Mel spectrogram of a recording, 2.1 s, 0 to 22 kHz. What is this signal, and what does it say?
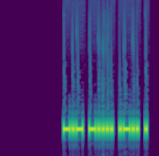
Morse code, heard as a keyed tone, about 37 wpm, 700 Hz. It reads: K6LE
